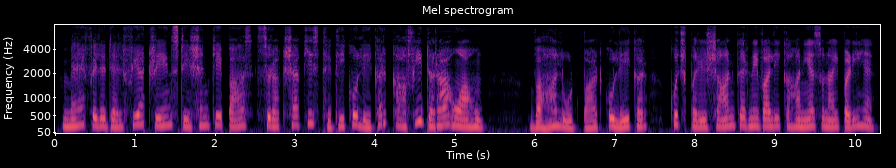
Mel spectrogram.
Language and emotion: Hindi, fearful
